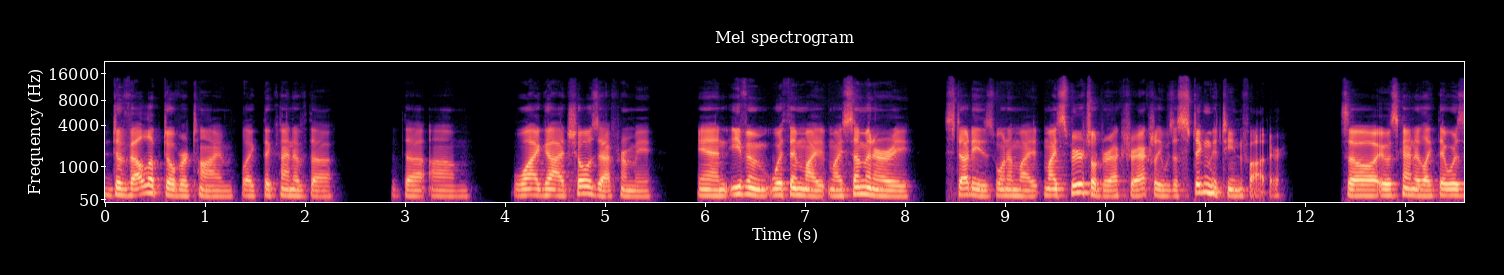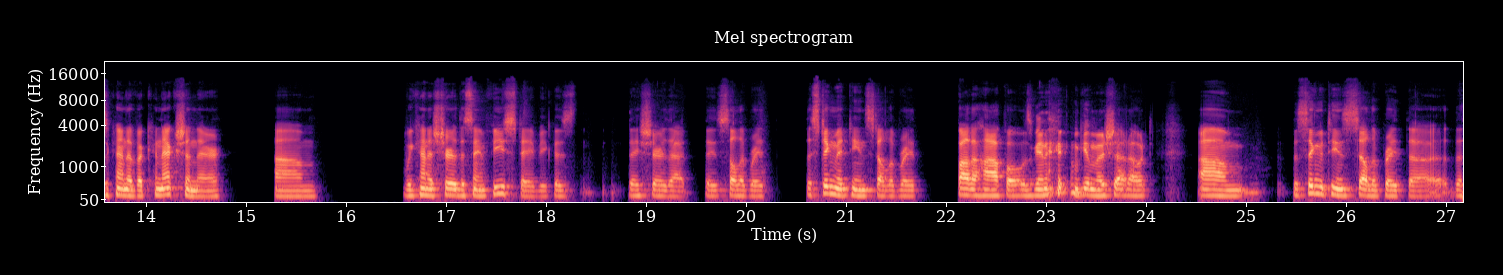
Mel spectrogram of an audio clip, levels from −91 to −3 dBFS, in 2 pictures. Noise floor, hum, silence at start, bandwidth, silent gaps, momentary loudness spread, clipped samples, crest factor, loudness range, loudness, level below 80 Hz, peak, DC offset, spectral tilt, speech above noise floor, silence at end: under -90 dBFS; none; 0 s; 13.5 kHz; none; 14 LU; under 0.1%; 18 dB; 7 LU; -17 LUFS; -54 dBFS; 0 dBFS; under 0.1%; -5.5 dB/octave; over 73 dB; 0 s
